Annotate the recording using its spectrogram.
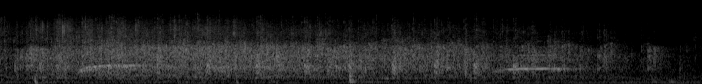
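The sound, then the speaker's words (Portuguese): Sustained applause from an audience welcoming a singer about to perform, a dense, steady crackle of many hands clapping that tapers slightly toward the end, with a faint whistle partway through. “Por favor, uma salva de palmas.”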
